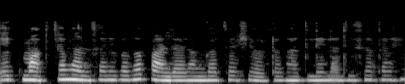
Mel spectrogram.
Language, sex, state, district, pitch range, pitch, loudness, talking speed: Marathi, female, Maharashtra, Sindhudurg, 190-210 Hz, 200 Hz, -17 LUFS, 135 wpm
